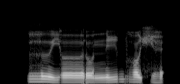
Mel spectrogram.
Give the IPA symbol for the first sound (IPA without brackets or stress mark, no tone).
ɦ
